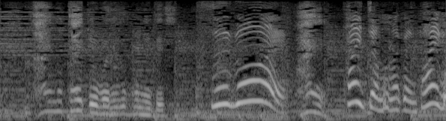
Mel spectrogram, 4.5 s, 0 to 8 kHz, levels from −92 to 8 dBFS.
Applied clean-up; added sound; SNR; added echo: none; none; none; none.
